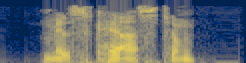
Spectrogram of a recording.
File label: "miscasting", English; adjectives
